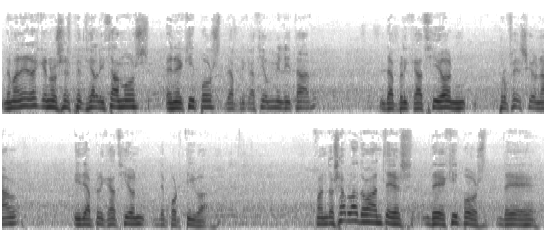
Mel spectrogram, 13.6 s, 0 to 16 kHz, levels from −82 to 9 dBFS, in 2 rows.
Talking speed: 110 wpm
